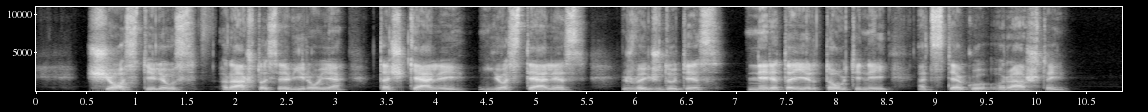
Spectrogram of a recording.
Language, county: Lithuanian, Šiauliai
